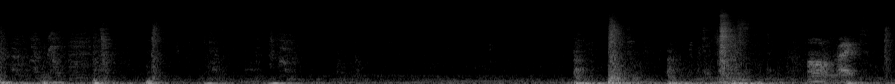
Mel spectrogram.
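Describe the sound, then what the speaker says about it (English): A room door is closed indoors with several close knocks, clunks and a latching thud, brief sharp impacts scattered through the clip with shuffling between them. "I got to close this door over here so we don't get interrupted"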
